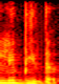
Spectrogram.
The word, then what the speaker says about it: либидо: препаратов этой группы снижения либидо здесь ударение на второй слог правильно любит если он у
